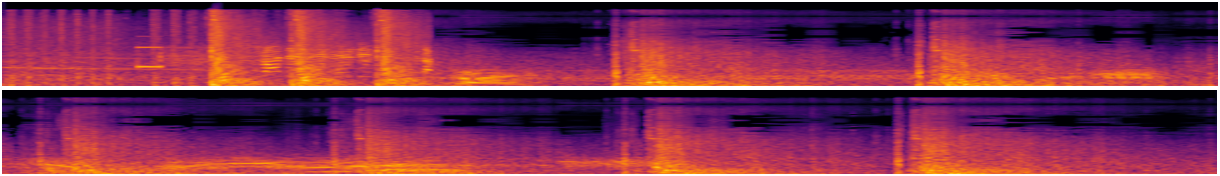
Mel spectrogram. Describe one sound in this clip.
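Pistol shots ring out one at a time, with a heavy boom and echo after each.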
